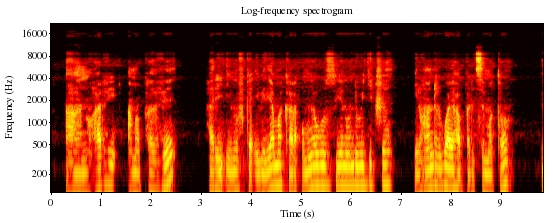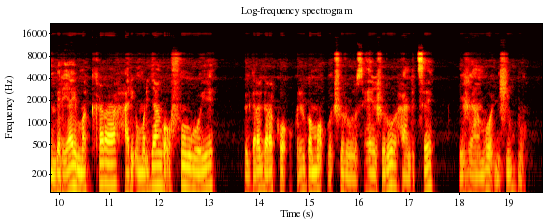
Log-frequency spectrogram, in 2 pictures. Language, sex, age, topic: Kinyarwanda, female, 25-35, education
